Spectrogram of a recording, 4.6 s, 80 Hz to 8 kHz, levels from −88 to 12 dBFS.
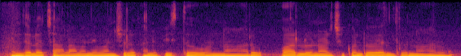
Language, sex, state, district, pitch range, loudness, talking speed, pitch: Telugu, female, Telangana, Hyderabad, 200-210 Hz, -13 LUFS, 105 wpm, 205 Hz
